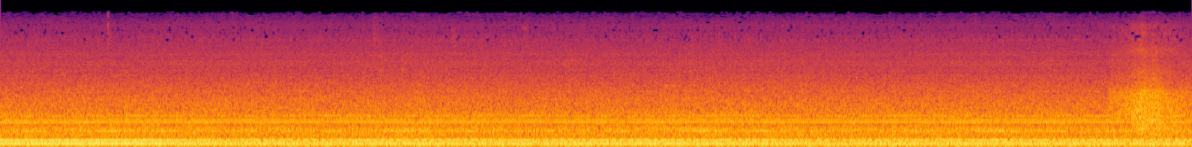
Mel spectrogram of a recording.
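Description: A bus engine hums steadily at speed.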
